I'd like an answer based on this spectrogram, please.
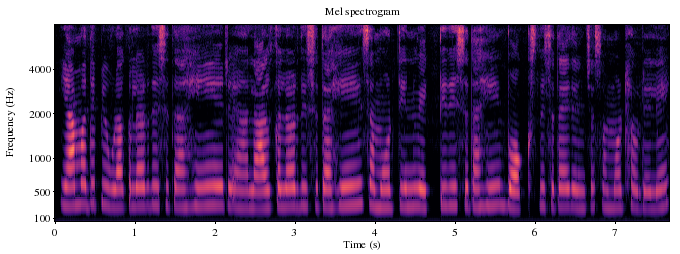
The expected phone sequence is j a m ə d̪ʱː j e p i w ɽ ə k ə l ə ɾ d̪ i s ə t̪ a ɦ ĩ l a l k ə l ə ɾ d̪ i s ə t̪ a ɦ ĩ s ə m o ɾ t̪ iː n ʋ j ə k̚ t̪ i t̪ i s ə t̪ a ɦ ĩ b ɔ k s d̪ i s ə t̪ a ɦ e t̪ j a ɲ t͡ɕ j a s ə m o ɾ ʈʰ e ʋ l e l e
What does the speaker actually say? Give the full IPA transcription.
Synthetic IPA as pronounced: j a m ə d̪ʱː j e p i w ɽ a k ə l ə ɾ d̪ i s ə t̪ a ɦ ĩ l a l k ə l ə ɾ d̪ i s ə t̪ a ɦ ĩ s ə m o ɾ t̪ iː n ʋ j ə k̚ t̪ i d̪ i s ə t̪ a ɦ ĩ b ɔ k s d̪ i s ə t̪ a ɦ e t̪ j a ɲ t͡ɕ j a s ə m o ɾ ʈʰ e ʋ l e l e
